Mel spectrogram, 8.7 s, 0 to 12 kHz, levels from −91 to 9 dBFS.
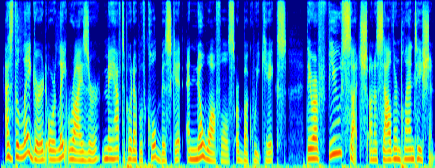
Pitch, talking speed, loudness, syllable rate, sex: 190 Hz, 195 wpm, -18 LUFS, 4.9 syllables/s, female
